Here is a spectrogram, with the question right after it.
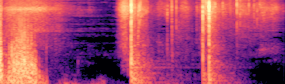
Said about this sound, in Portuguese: Deixa eu pegar minha garrafa d'água aqui e beber um pouco, um gole d'água.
